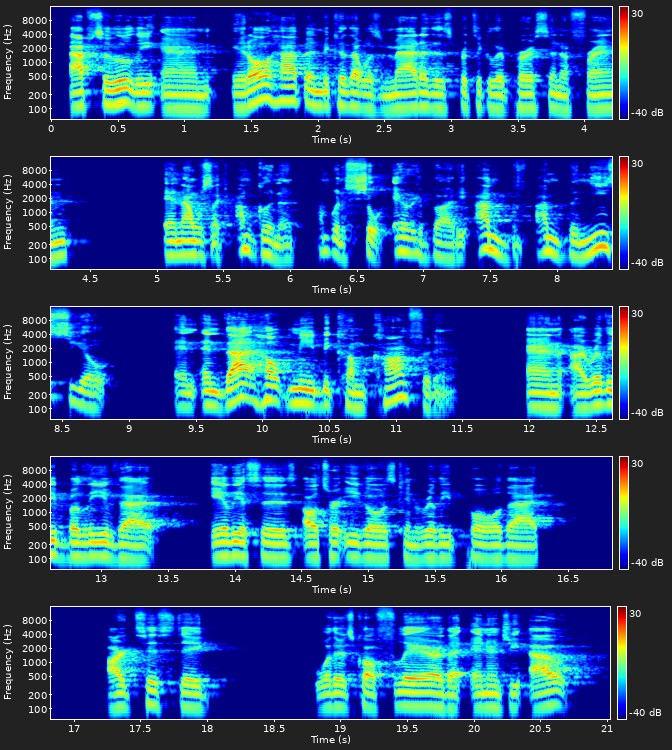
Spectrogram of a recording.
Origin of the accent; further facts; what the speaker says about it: New York City, New York, United States; also born or lived in Dominican Republic / Harlem; I was born in Dominican Republic, raised here in New York City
